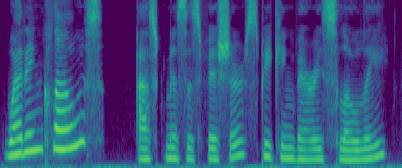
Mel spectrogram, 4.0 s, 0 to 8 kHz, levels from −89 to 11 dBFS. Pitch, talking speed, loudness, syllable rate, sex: 235 Hz, 120 wpm, -17 LUFS, 4.2 syllables/s, female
